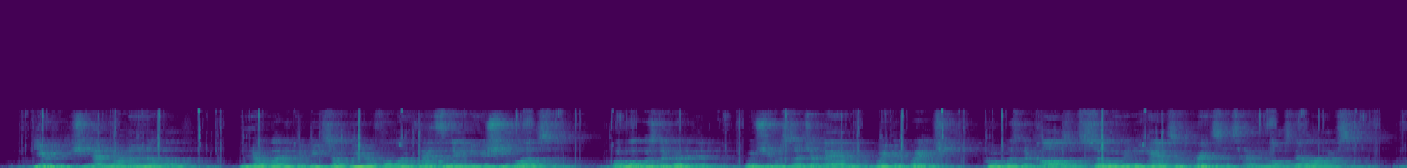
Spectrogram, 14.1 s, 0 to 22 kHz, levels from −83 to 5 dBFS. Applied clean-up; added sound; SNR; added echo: none; Mechanisms; 15 dB; reverberation time 1.1 s.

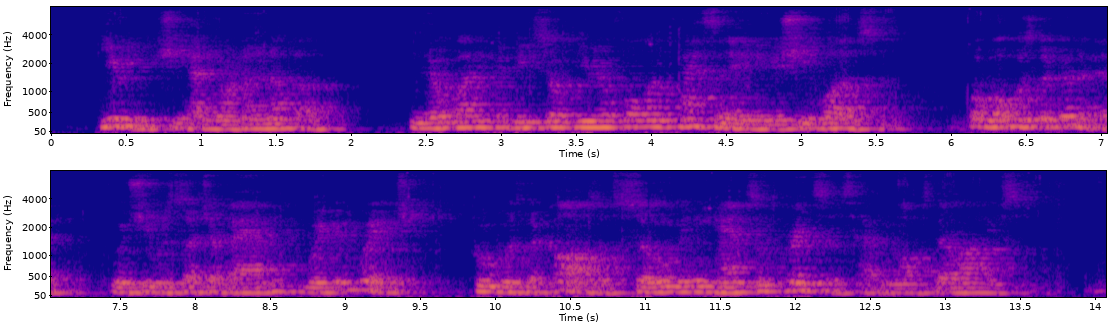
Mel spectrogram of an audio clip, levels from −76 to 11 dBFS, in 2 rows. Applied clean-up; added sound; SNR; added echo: neural separator model SepFormer DNS4.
